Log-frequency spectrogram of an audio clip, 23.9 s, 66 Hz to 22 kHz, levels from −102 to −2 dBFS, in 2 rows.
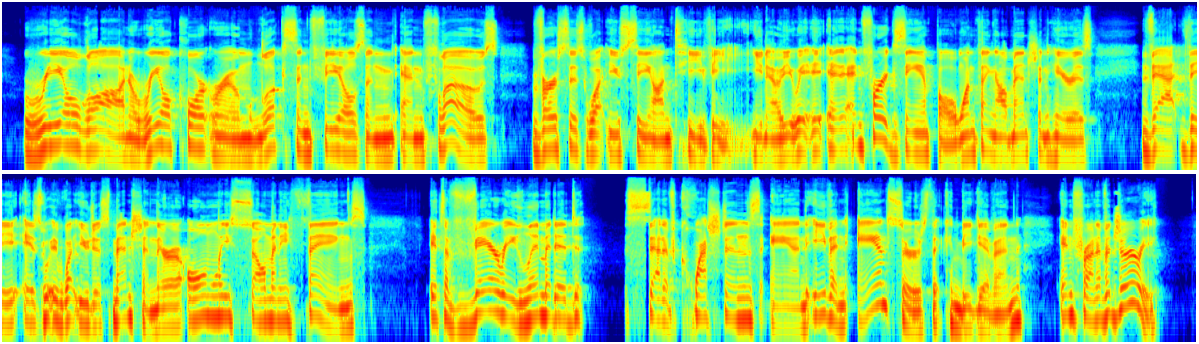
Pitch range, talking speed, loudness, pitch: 115-155 Hz, 155 wpm, -19 LUFS, 130 Hz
